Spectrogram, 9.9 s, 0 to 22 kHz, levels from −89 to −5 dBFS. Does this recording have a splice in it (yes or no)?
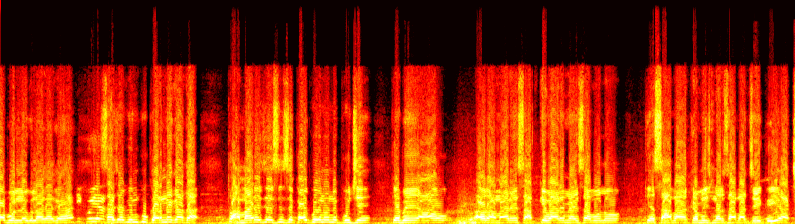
yes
